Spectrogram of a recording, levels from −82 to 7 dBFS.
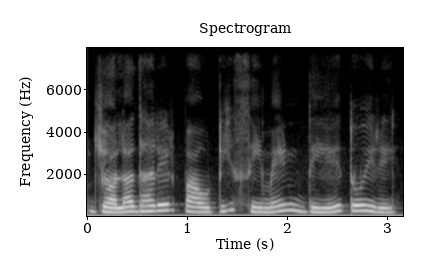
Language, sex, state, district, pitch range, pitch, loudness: Bengali, female, Assam, Kamrup Metropolitan, 215-265 Hz, 235 Hz, -13 LUFS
